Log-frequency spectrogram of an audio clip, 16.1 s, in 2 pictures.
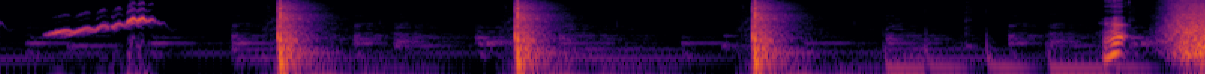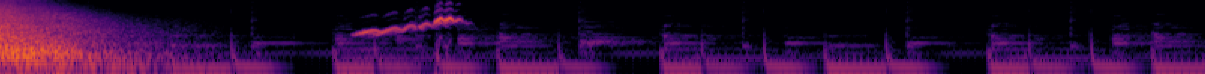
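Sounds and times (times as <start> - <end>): heavy cartoon thunks: 1.8 - 2.3, 3.4 - 3.9, 5.0 - 5.5, 7.4 - 9.4.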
